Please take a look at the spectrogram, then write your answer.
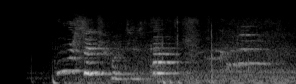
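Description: Two cats meow in a few quick, overlapping cries, one higher and one lower, while being fed in an apartment in Kyiv, with soft background shuffling.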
